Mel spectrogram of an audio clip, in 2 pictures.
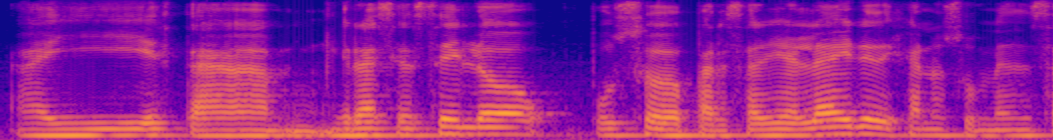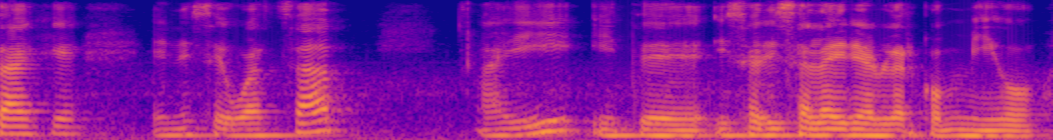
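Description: An Argentine woman with a bass voice hosts a live call-in tarot show, speaking slowly with a slightly mellow tone and peppering her informal, reassuring chat with tag questions. There's slight background noise, and the audio sounds dull and band-limited.

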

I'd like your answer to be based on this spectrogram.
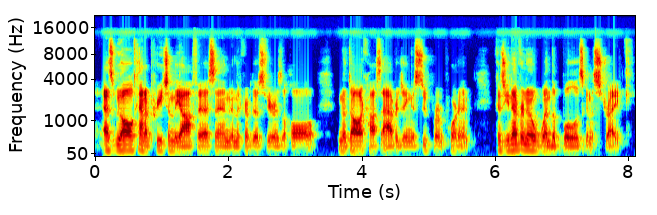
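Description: Man, low gravelly voice, monotone, steady advice with "uh" and "you know". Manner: steady advice-giving with many fillers. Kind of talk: casual advice talk.

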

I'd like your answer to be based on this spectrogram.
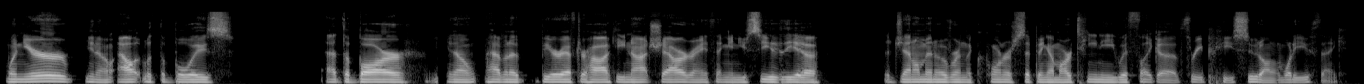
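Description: A man's voice: fairly low pitch, flat delivery, normal speed, clear, resonant tone, no echo, studio quality. A man in his thirties co-hosting a podcast in casual chat, rambling and joking, often correcting himself mid-sentence. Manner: rambling, jokey, self-correcting. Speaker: podcast co-host.

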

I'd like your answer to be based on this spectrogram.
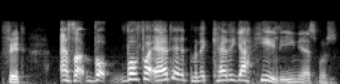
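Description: Male podcast host, fairly high voice, informal banter, slightly muffled roomy recording. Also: very animated, fairly bright tone. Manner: informal, swearing, joshing. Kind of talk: casual chat.

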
